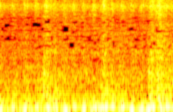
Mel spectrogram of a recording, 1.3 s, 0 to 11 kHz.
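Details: Yamaha Mio M3 scooter, previously hesitating with no power, after fixing a leaking tappet cover: short burst of steady single-cylinder idle thumping, no misses or rattles; normal idle.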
